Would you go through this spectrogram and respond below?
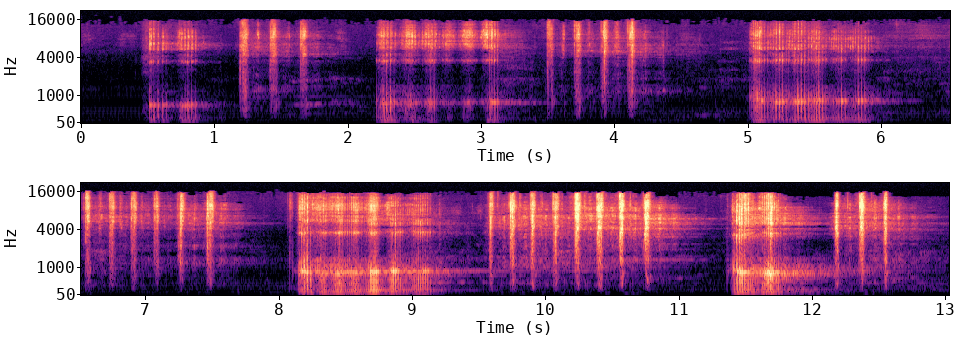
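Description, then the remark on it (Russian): A voice imitates a wild boar grunting in bushes: a run of rough, low snorting grunts mixed with crackly rustling clicks, coming in uneven bursts that grow louder toward the end. “Там вот такой кабан.”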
